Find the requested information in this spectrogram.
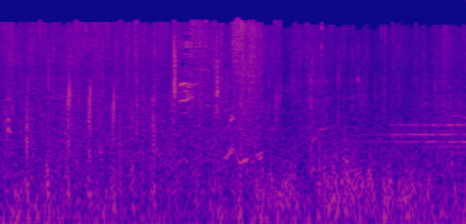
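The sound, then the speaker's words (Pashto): Quick running footsteps across an open field, rapid and steady, set within a dense, hissing, wind-like background noise that stays loud throughout. “اوزي اندرې او مرهیتا چټک ګامونه اخلي”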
